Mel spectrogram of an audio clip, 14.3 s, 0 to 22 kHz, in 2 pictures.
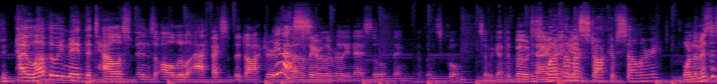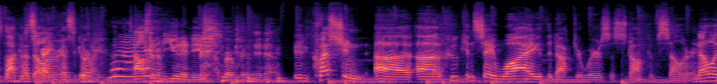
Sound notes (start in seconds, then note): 7.4 laughs; 7.4 chuckles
